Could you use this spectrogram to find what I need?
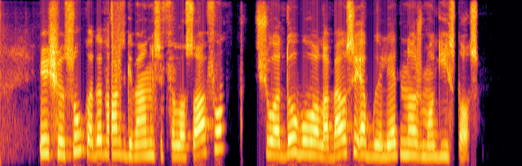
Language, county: Lithuanian, Vilnius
